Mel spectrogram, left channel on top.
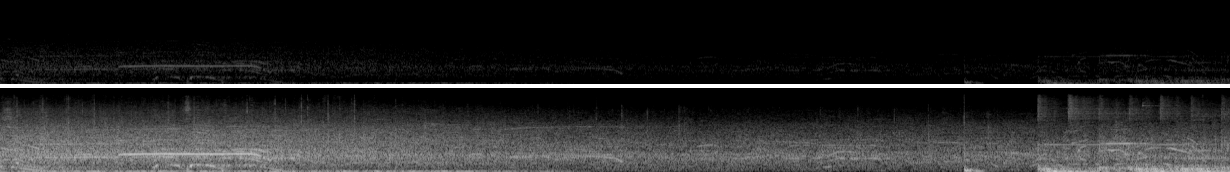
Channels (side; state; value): left; quieter; 32.5 dB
